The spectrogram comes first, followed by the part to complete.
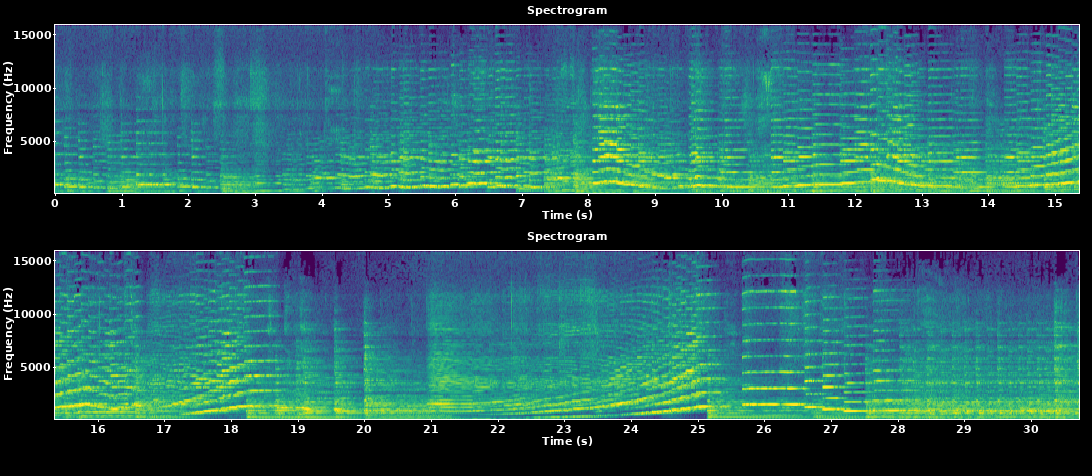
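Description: Clarinet and piano playing a classical theme-and-variations piece: the clarinet plays fast running scales that sweep up and down over piano chords, closing with one long rising run and held notes near the end.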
